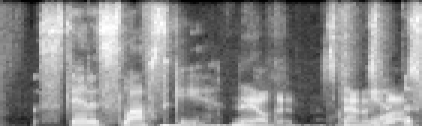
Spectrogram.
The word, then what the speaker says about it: Stanislavski: an interesting uh Constantine Stannis how did you pronounce it stanislavski stanislavski nailed it Stanis that's how you say it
